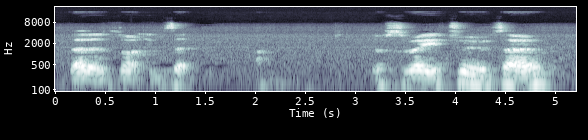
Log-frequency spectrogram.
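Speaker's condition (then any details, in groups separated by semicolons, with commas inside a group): Cerebral palsy; uses wheelchair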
